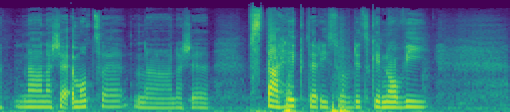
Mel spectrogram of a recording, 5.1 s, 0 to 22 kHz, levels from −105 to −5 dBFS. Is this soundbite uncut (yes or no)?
yes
